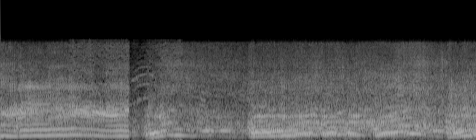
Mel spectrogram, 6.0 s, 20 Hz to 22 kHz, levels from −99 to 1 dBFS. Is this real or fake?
fake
